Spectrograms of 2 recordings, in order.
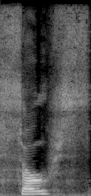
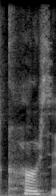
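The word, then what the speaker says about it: Circe: of crazy and kursi her name is actually pronounced Kirstie I've seen a lot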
